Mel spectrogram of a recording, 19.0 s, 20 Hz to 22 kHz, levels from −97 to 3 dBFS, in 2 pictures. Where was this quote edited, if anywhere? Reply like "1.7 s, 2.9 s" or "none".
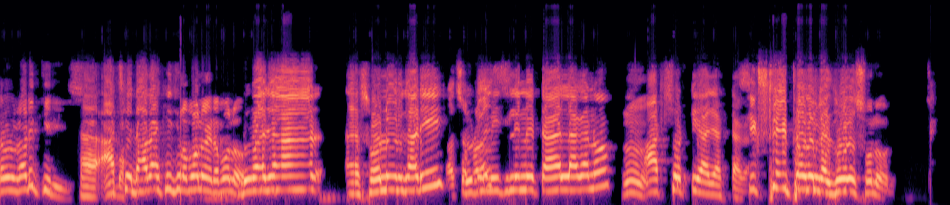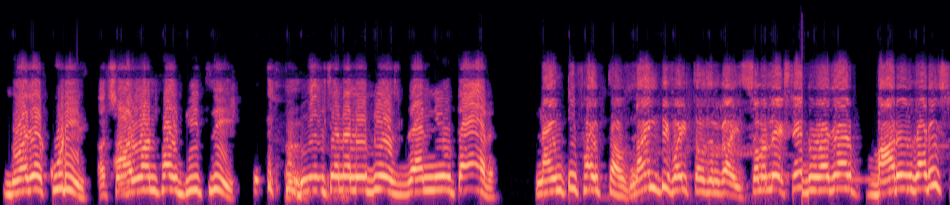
1.8 s, 9.2 s, 17.5 s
